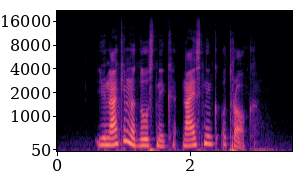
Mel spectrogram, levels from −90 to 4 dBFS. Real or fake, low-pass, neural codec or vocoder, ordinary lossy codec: real; 19.8 kHz; none; none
